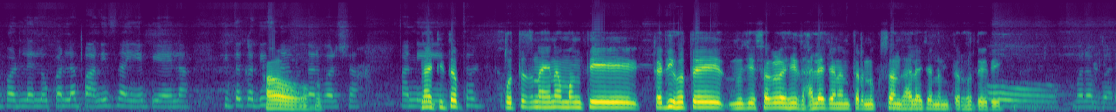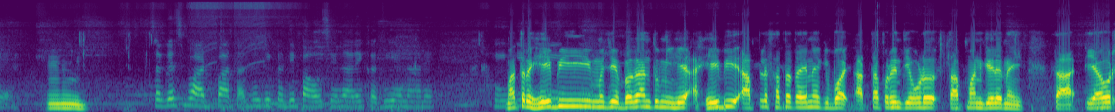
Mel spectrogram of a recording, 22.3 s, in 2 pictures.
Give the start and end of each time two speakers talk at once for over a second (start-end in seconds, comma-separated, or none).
none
